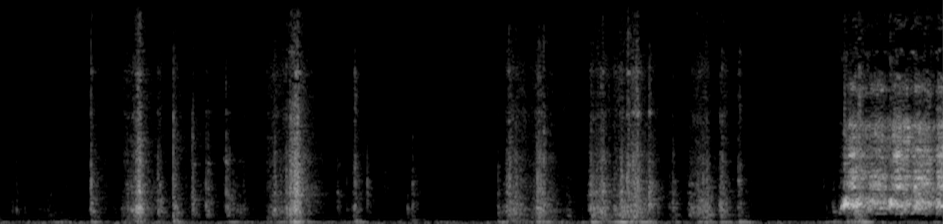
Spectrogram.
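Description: Plastic gears on a toy sound book's panel clicking in uneven runs as they are turned by hand, followed near the end by a short hiss-like sound effect from the book's small speaker.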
